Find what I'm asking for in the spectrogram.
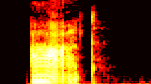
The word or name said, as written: ard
